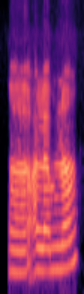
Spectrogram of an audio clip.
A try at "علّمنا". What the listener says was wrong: علمنا، بس وہ شد، ہاں شد رہنی چاہیے ہر جگہ نا. علمنا، ٹھیک ہے. تشدید رہنی چاہیے ہر جگہ، صحیح ہے،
